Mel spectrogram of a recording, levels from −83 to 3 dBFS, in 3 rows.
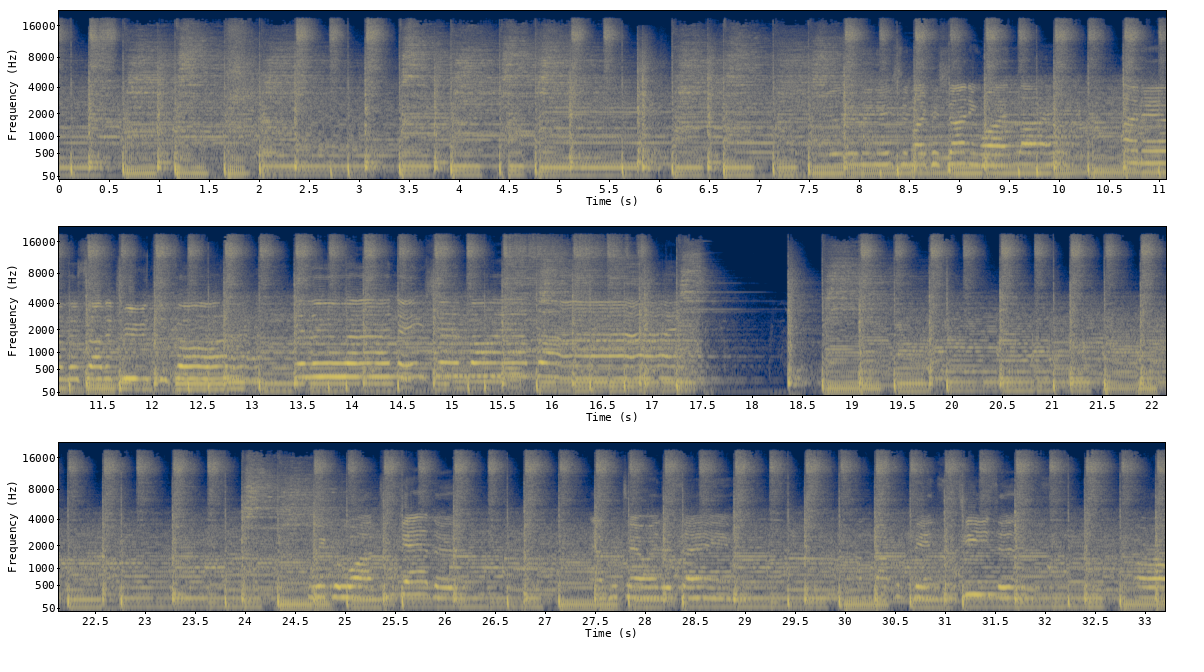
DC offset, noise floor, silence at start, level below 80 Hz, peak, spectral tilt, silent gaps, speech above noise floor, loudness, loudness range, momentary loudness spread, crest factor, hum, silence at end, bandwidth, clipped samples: under 0.1%; -47 dBFS; 0 s; -36 dBFS; -2 dBFS; -3.5 dB/octave; none; 32 dB; -17 LUFS; 4 LU; 6 LU; 16 dB; none; 0 s; 19.5 kHz; under 0.1%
